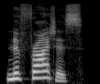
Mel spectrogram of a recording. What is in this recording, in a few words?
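"nephritis", British English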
